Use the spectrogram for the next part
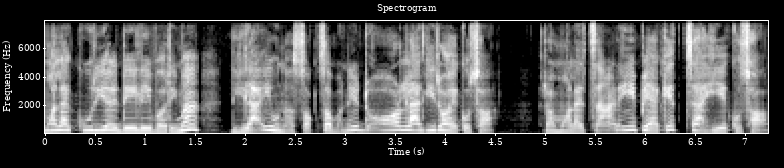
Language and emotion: Nepali, fearful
